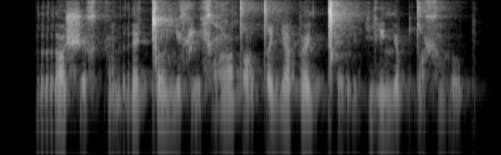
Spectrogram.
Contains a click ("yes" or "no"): yes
